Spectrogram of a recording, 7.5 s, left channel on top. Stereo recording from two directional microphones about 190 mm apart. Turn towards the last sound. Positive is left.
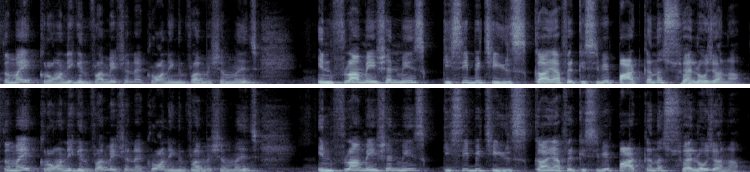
turn(degrees=40)  # may be behind; listen again after turning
